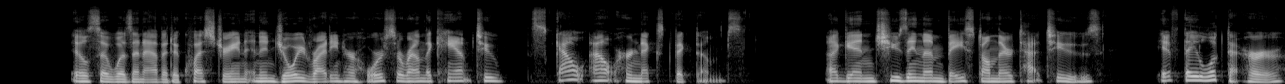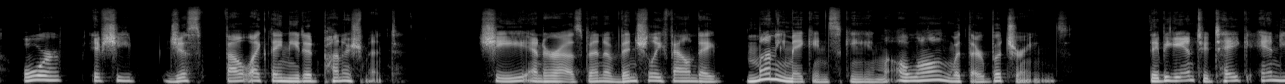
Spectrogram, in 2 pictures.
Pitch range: 135-170 Hz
